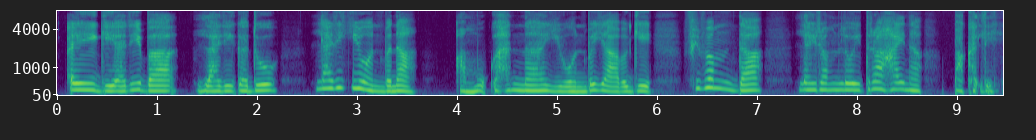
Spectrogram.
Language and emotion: Manipuri, fearful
